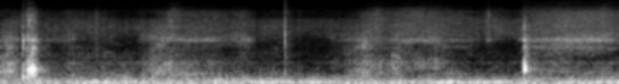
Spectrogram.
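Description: A brush sweeps softly through hair.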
